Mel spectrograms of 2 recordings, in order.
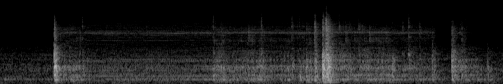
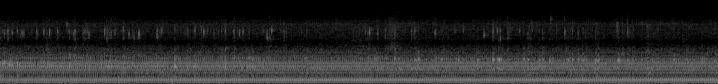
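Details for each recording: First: Melitta Caffeo CI coffee machine, heats but no rinse: steady low pump buzz with sporadic clicks and clunks, no gurgle of flowing water; owner suspects no pressure builds in the system, Start System light keeps returning; pump runs but delivers no water. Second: Melitta Caffeo CI coffee machine after repair (it had been humming without pouring coffee); smooth constant pump hum with a trickle of coffee pouring: normal pump operation while brewing.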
